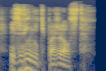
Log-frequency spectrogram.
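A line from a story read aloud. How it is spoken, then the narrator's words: Awkward apologetic. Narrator (Russian): Валя опять неловко засмеялась, но спохватилась и сказала Глебу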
